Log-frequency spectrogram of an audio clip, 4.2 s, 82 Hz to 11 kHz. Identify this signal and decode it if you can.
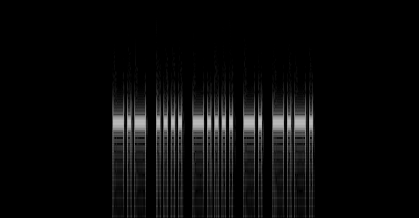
Morse code, heard as a keyed tone, about 31 wpm, 700 Hz. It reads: KH6NC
